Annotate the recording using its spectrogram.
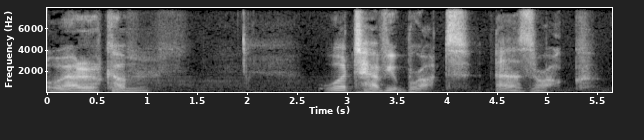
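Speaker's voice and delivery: soft, croaked-out voice. Narrator voicing him as the listeners approach, croaking voice. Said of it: "he he he croaks out".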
